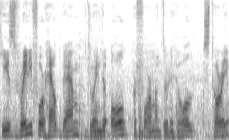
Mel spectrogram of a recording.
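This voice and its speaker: With an Italian accent, a man speaks at a moderate pace and medium pitch, his intonation fairly even. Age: young. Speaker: opera singer. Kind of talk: interview. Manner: halting.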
